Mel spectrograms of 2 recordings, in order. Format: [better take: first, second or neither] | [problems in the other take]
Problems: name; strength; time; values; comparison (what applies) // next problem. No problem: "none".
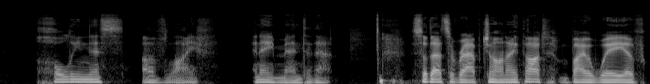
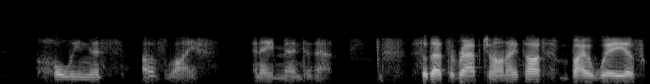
first | phone-call audio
